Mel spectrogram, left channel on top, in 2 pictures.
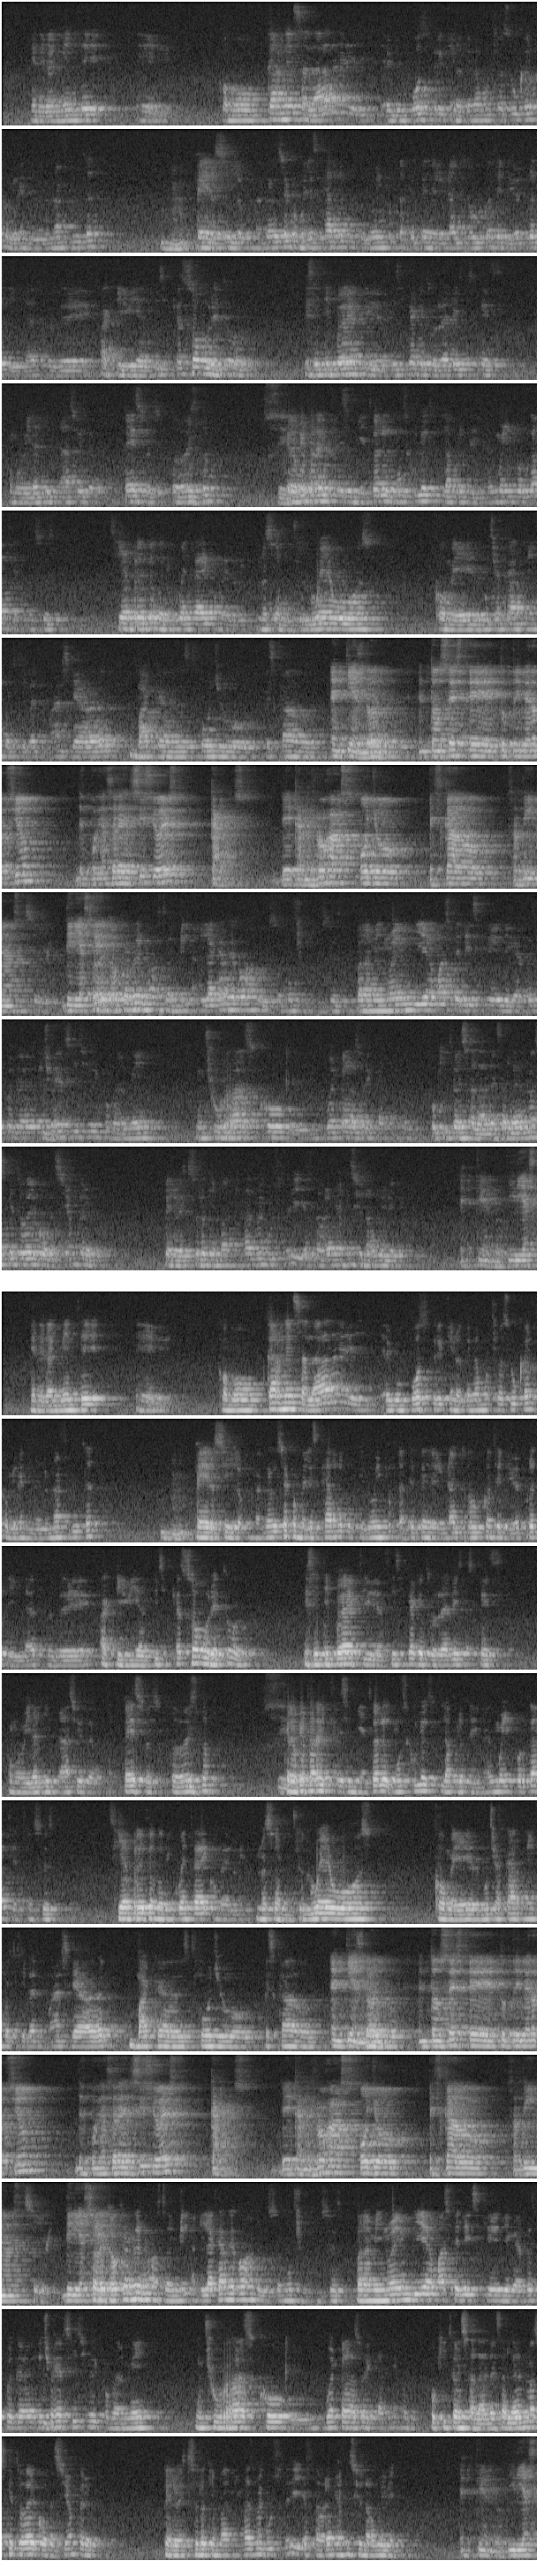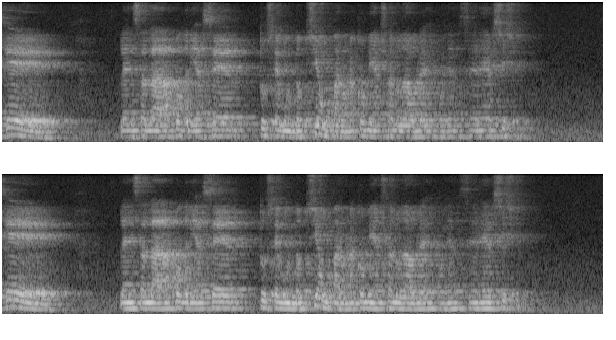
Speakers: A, on the right; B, on the right.
A: Generalmente eh, como carne ensalada y algún postre que no tenga mucho azúcar, por lo general una fruta.
B: Ujú.
A: Pero sí, lo que más me gusta comer es carne porque es muy importante tener un alto contenido de proteína después de actividad física, sobre todo ese tipo de actividad física que tú realizas, que es como ir al gimnasio, levantar pesos, todo
B: Mm,
A: esto.
B: Sí,
A: Creo que para el crecimiento de los músculos la proteína es muy importante, entonces Siempre tener en cuenta de comer, no sé, muchos huevos, comer mucha carne, cualquier animal, sea vacas, pollo, pescado,
B: entiendo.
A: cerdo,
B: En- Entonces, eh, tu primera opción después de hacer ejercicio es carnes. De carnes rojas, pollo, pescado, sardinas.
A: sí.
B: Dirías
A: Sobre
B: que...
A: todo carne roja, a mí, a mí la carne roja me gusta mucho, entonces para mí no hay un día más feliz que llegar después de haber hecho
B: Mm,
A: ejercicio y comerme un churrasco, o un buen pedazo de carne con un poquito de ensalada. La ensalada es más que todo decoración, pero pero eso es lo que más, a mí más me gusta y hasta ahora me ha funcionado muy bien.
B: Entiendo. Dirías que La ensalada podría ser tu segunda opción para una comida saludable después de hacer ejercicio.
